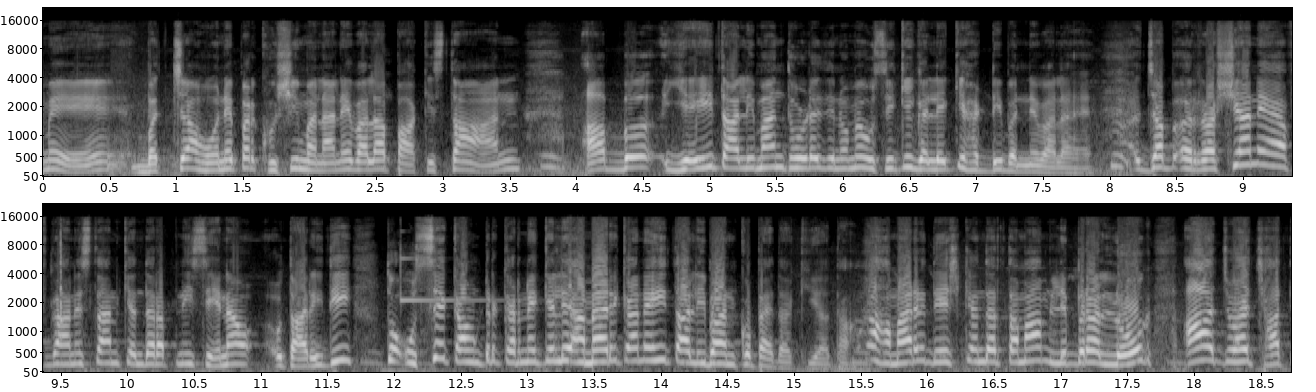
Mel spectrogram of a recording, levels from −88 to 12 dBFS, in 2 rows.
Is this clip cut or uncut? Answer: cut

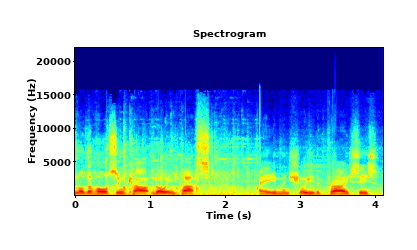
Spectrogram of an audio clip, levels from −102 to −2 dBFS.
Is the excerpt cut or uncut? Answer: cut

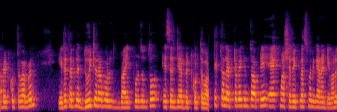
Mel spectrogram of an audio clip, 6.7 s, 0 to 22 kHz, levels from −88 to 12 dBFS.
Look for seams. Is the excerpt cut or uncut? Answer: cut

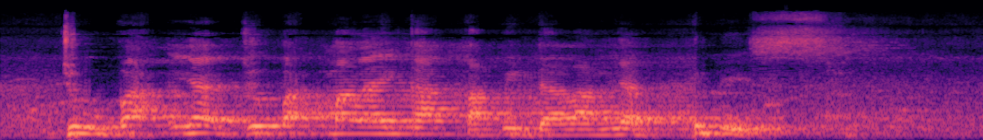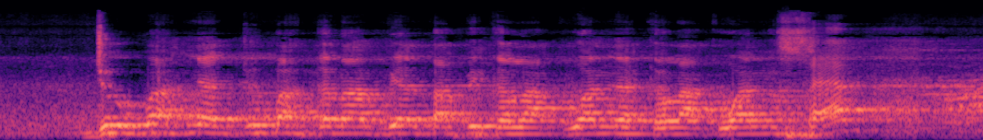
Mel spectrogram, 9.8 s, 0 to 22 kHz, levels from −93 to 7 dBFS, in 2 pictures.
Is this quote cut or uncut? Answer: uncut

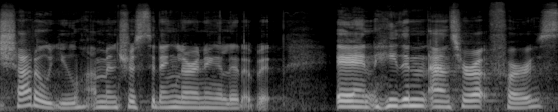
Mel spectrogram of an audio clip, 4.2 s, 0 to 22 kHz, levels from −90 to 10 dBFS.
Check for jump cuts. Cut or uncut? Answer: uncut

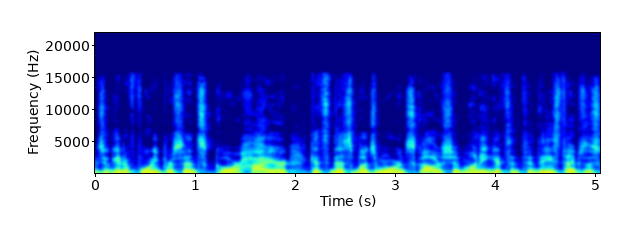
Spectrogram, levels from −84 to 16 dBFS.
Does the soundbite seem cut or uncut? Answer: uncut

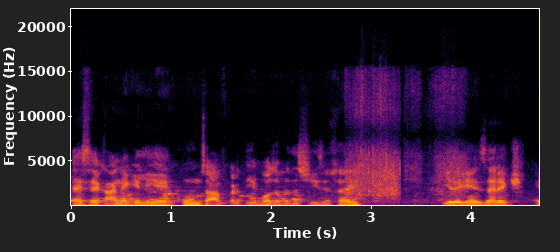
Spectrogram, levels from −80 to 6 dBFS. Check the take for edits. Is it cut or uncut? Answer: uncut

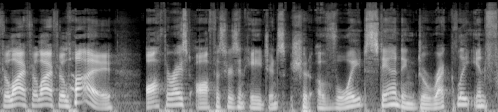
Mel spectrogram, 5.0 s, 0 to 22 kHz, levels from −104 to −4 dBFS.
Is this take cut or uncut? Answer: cut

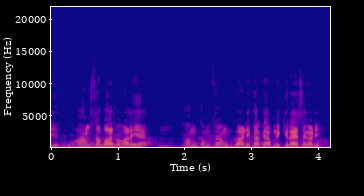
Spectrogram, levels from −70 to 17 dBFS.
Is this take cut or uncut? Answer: uncut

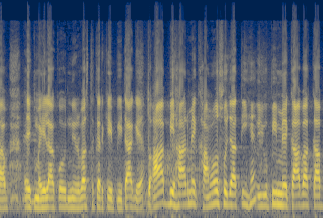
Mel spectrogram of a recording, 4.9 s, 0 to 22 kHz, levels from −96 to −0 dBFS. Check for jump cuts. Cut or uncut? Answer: cut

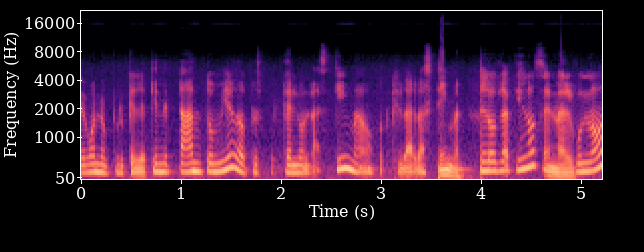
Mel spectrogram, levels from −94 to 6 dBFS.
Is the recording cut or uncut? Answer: cut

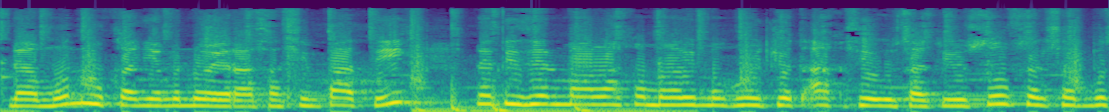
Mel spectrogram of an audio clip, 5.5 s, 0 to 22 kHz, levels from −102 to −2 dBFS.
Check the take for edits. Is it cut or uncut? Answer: uncut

